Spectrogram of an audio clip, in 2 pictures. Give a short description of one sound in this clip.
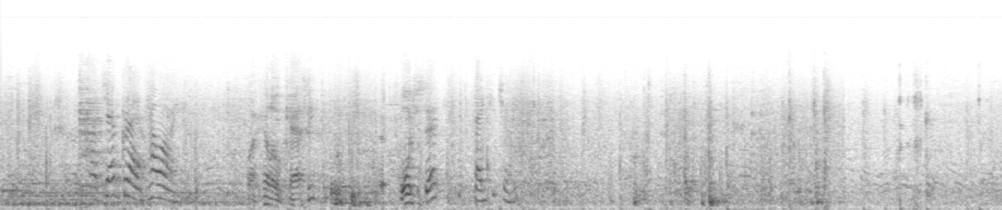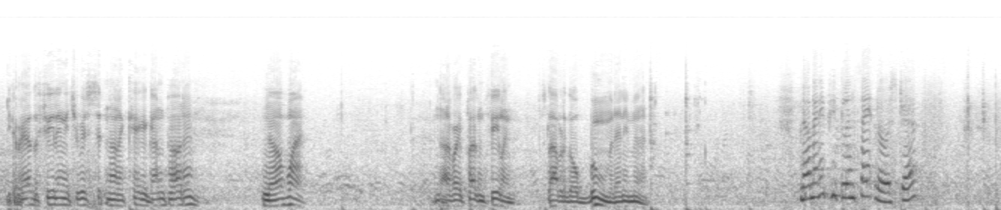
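A young man talks calmly across a table.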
